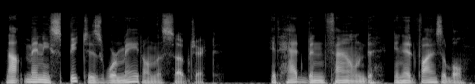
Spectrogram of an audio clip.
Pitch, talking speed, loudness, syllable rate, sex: 90 Hz, 165 wpm, -23 LUFS, 5.2 syllables/s, male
